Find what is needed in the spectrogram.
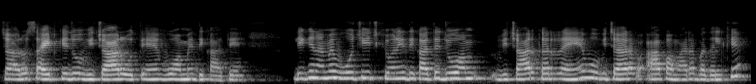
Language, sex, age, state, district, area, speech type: Hindi, female, 30-45, Madhya Pradesh, Gwalior, rural, spontaneous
